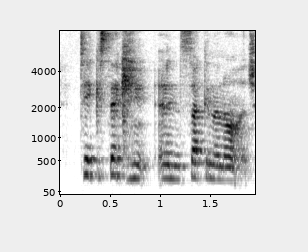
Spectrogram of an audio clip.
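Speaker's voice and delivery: plain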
